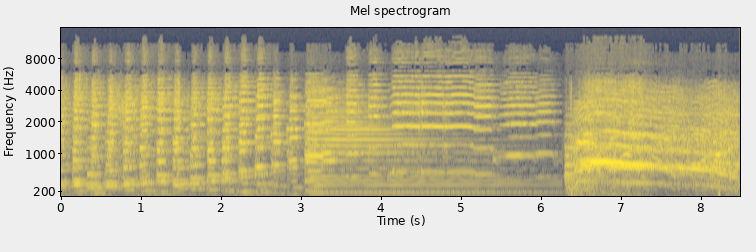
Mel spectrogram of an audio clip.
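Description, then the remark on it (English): A crowd at a political rally: rhythmic pulsing chants give way to long sustained, horn-like tones over a low drone, then a loud burst of cheering and shouting swells up at the end. “Oh, Chicken, ain't this some rally?”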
